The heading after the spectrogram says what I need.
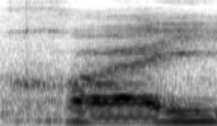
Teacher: Kha datangnya daripada hujung halqum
